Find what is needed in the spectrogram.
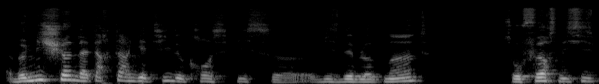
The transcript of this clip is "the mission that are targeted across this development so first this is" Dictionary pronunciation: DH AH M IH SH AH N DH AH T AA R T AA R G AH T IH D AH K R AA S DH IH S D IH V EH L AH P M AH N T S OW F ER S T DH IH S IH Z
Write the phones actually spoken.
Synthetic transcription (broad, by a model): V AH M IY SH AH N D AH T AA R T AA R G AH T IH D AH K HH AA S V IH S D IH V L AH P M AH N T S OW F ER S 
